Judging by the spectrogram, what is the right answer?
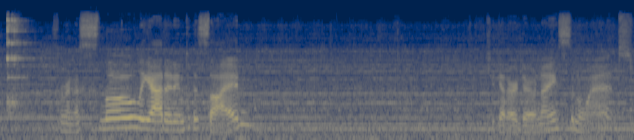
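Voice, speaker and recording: A woman's voice: medium pitch, animated, measured pace, music in the background. A woman demonstrating a recipe on a cooking show, upbeat and explanatory, laughing easily. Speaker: dairy expert demonstrating recipes.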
